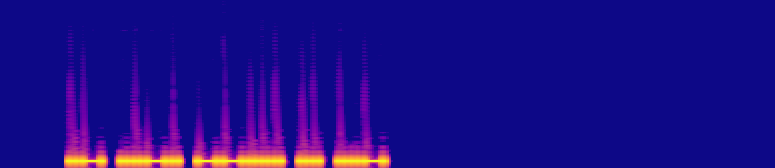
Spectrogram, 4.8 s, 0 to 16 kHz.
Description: Morse code, heard as a keyed tone, about 30 wpm, 700 Hz. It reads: AF7IU
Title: USA Call Signs - 5 Characters - Repeated 2x - 30wpm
